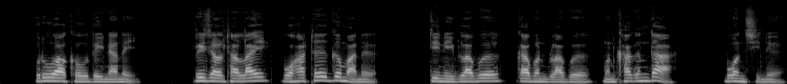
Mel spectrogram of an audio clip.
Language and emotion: Bodo, neutral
